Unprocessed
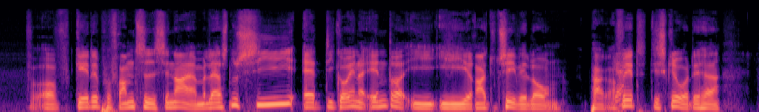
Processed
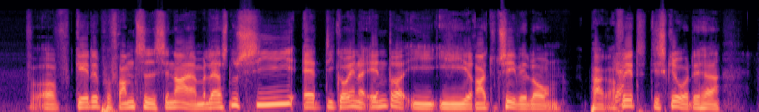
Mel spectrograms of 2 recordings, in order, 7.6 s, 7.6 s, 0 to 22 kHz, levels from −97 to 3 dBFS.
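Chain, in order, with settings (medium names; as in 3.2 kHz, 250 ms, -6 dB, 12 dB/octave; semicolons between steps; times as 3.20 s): saturation -15.5 dBFS, distortion -23 dB; trim +5.5 dB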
